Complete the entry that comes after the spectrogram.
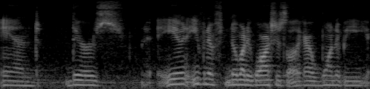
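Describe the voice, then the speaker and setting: Her pitch is very deep and low, and this woman keeps her intonation fairly even. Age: young. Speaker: vlogger. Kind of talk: casual chat. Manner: fast.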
